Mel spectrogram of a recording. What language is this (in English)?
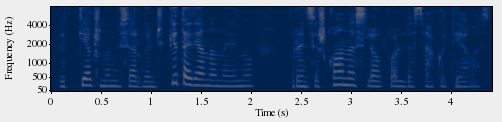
Lithuanian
